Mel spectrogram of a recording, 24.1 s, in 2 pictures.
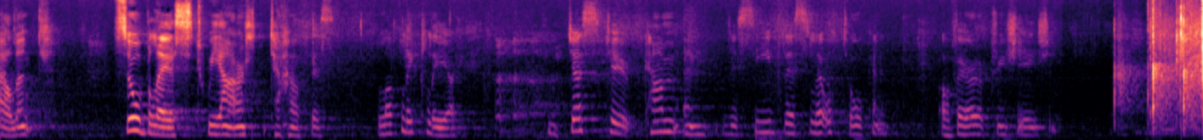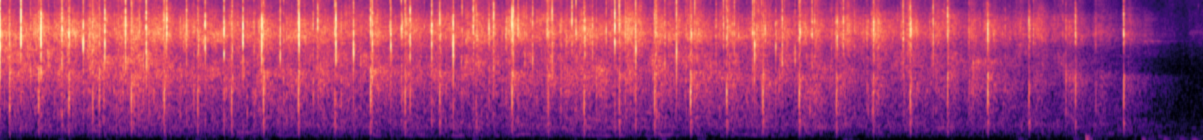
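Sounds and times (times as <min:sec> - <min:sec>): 
speech: 0:00.1 - 0:00.6, 0:01.2 - 0:04.7, 0:05.5 - 0:10.6
crowd applause: 0:11.2 - 0:23.6.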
